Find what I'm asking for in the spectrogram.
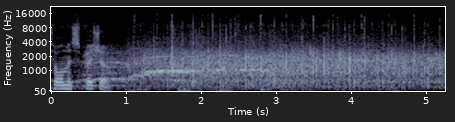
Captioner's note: audience applauding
